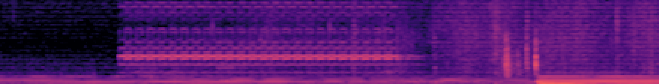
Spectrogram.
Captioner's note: station phone ringing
